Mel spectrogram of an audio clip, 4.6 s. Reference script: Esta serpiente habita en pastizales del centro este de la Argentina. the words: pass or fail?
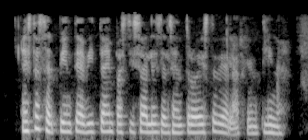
pass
